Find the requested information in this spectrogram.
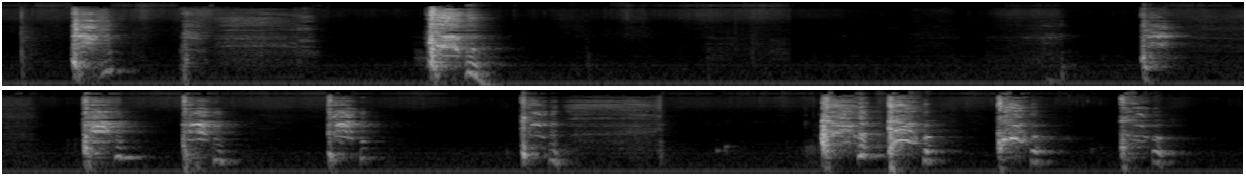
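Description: Bursts of forceful, harsh coughing, about a dozen coughs in clusters with short pauses, against a low steady hum.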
